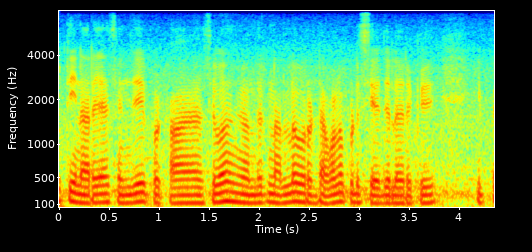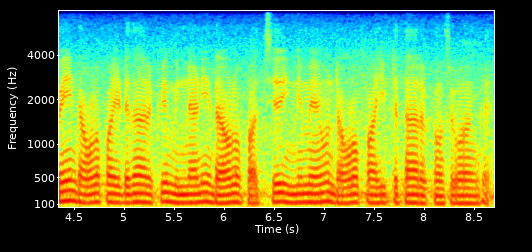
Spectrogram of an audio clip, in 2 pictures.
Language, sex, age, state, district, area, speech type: Tamil, male, 18-30, Tamil Nadu, Sivaganga, rural, spontaneous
